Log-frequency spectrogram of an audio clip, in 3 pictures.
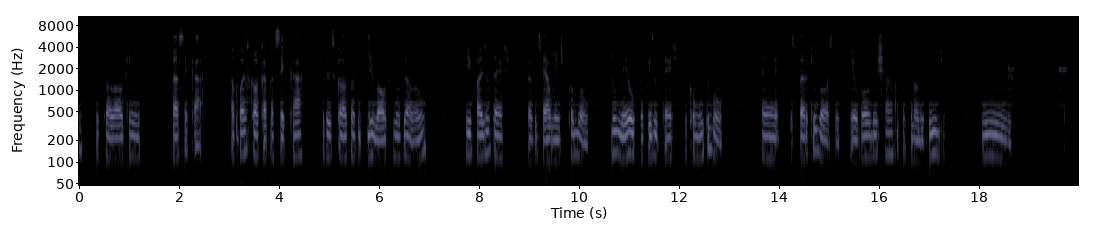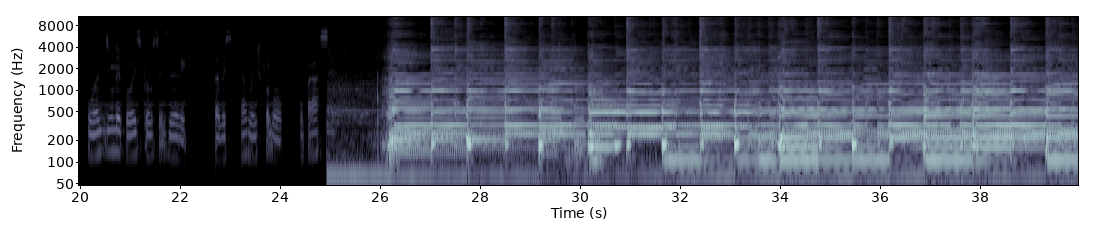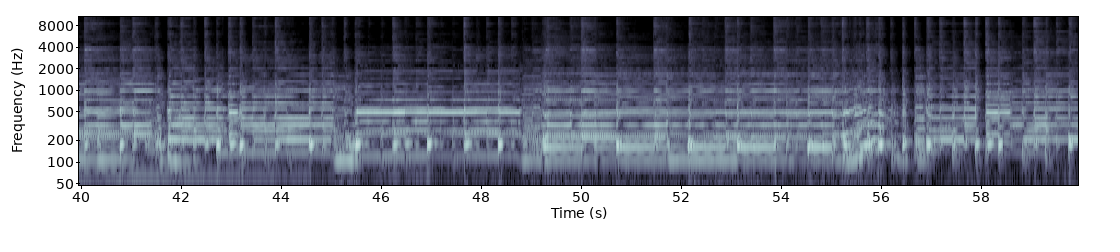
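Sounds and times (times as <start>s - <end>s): acoustic guitar strummed: 25.0s - 59.9s.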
